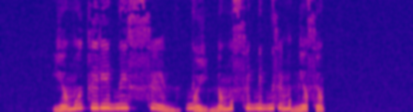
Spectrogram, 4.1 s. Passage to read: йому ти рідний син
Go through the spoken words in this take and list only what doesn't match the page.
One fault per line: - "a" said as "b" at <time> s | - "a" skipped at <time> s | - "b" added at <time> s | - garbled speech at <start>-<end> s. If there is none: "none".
- garbled speech at 1.9-3.2 s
